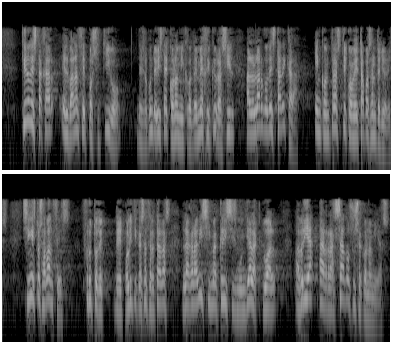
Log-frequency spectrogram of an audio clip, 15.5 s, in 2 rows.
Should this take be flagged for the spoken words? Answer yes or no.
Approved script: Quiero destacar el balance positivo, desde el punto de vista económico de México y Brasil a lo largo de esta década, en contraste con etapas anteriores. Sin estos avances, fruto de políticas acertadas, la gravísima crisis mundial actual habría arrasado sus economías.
no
